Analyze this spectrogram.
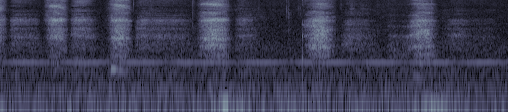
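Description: A young woman gasps and breathes heavily in panic, close by.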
